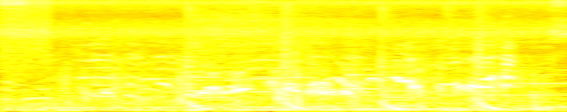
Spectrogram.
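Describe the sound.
Birds call over and over at a zoo, a series of short, harsh, downward-sliding squawks about every half second, with faint voices and crowd bustle behind them.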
